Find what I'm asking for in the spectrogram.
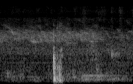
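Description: Two-month-old cockerels on a poultry farm give a single short cluck, brief and clear, over a steady low farm background with no talk.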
